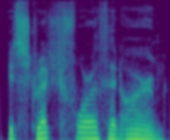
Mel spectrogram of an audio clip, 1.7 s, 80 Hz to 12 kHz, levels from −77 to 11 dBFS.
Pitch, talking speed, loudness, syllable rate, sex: 115 Hz, 175 wpm, -15 LUFS, 4.0 syllables/s, male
